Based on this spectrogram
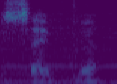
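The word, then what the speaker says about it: Sedbergh: we're going to have a ride up to segba that's how you pronounce it cyber um it's just a role for me about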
